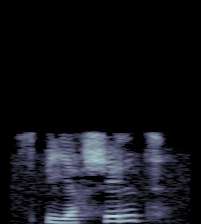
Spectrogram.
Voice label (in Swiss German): "bierschild", alsace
